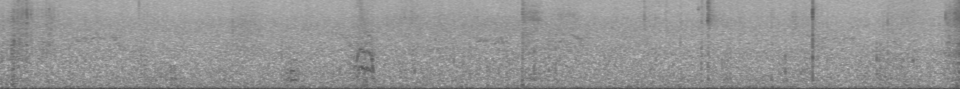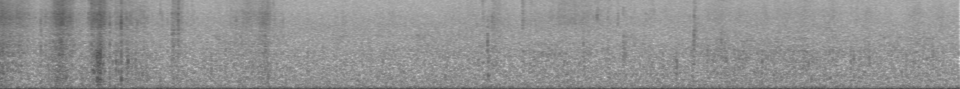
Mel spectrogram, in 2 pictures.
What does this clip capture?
Red-eyed Vireo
